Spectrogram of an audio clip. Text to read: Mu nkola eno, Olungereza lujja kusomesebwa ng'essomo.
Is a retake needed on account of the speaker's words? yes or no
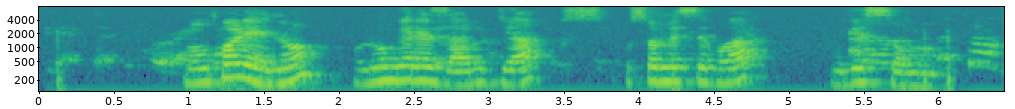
no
